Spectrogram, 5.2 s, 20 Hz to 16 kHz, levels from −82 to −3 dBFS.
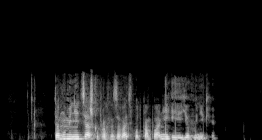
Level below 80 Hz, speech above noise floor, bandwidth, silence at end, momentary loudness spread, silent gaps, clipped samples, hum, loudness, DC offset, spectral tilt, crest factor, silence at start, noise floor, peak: -54 dBFS; 53 dB; 7.8 kHz; 0.95 s; 10 LU; none; under 0.1%; none; -18 LUFS; under 0.1%; -5.5 dB/octave; 16 dB; 1.1 s; -70 dBFS; -2 dBFS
